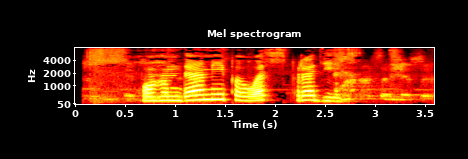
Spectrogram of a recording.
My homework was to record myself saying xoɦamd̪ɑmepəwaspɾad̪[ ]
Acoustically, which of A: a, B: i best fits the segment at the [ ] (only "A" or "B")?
B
